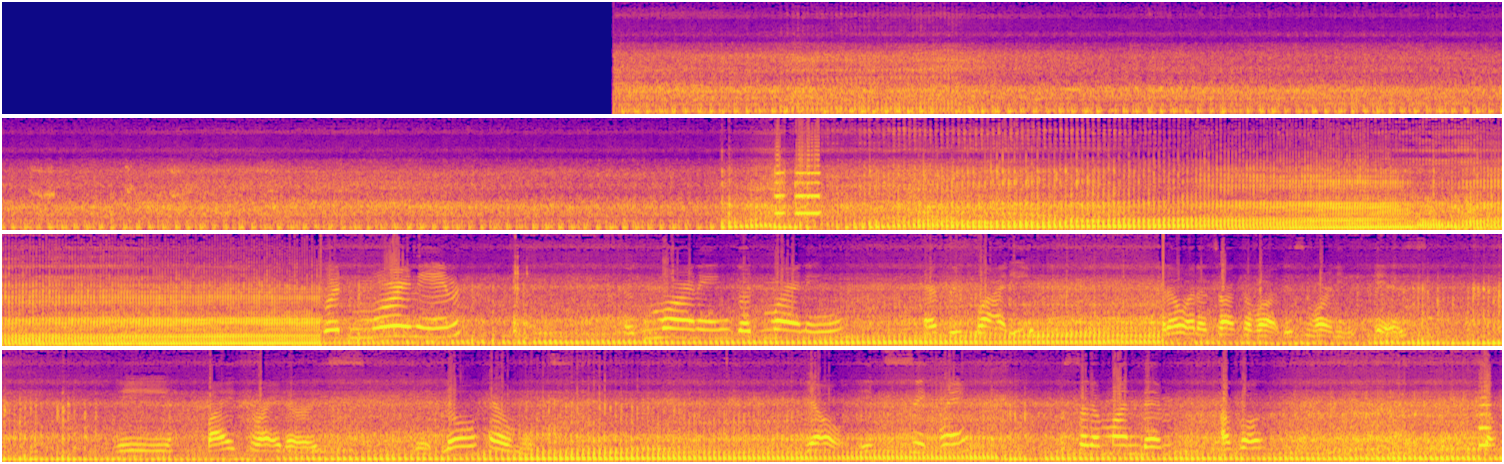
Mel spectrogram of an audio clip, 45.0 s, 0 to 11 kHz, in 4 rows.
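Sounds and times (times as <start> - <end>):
motorcycle engine revving: 4.6 - 45.0
wind and road noise: 4.6 - 45.0.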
